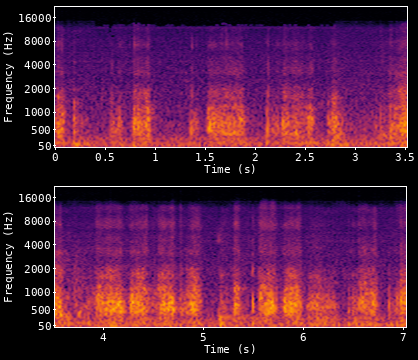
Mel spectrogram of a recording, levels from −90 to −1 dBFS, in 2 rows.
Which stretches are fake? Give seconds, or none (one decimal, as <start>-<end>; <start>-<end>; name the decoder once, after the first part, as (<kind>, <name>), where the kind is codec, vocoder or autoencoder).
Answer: 0.0-0.4 (autoencoder, DAC-VAE); 2.8-7.0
